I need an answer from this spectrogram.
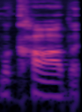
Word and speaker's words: macabre: seems a little maka macabre a Cobb there you go macabre I keep trying to pronounce the are when it's silent the most mounts aren't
